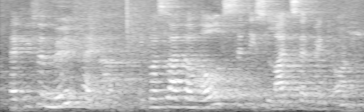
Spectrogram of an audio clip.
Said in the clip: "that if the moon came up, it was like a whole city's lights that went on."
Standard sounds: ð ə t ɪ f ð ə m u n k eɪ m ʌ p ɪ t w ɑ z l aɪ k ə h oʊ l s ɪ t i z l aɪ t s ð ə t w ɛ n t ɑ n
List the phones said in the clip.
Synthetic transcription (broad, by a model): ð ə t ɪ f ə m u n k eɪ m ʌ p ɪ t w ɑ s l aɪ k ə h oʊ l s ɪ t i s l aɪ t s ð ə t w ɛ n t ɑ n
